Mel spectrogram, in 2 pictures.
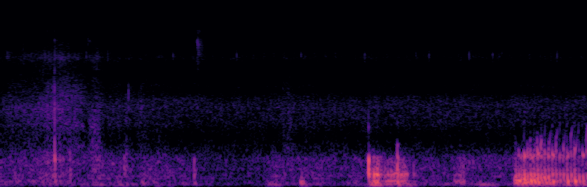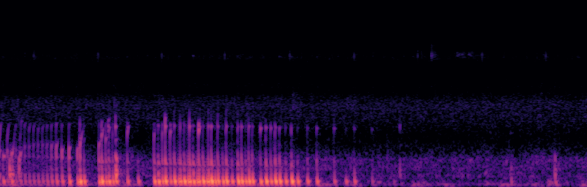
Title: Decided to make a stomach growl video because I am hungry.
